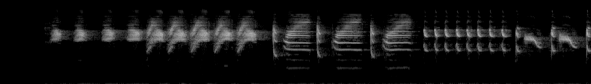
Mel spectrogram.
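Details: Common linnet song in varied phrases: repeated twittering notes, several downslurred whistles, then a fast, clipped trill and closing slurred chirps. The recording is clean with no other sounds.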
